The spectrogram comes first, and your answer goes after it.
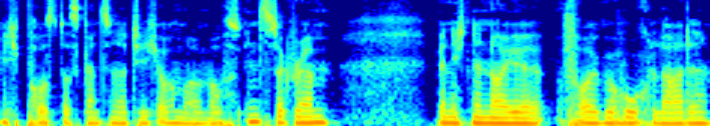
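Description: The voice has a dark, mellow tone, somewhat breathy, with monotone, flat intonation. It moves at a moderate pace in a dry, close sound with no echo. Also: man. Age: 20s. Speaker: martial arts trainer. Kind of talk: casual chat.

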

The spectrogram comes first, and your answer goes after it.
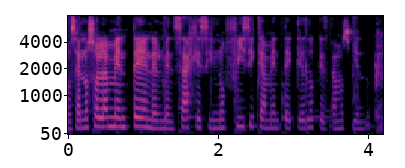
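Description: A woman speaks in a normal speaking voice at medium pitch and a moderate pace, with fairly even intonation, a dry, close sound without echo, and a very clean recording over a silent background. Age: 20s. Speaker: visual artist. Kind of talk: casual chat.

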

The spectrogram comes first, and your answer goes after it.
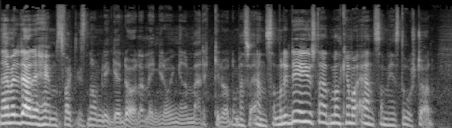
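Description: Talking at a very fast pace, a woman shows big swings in loudness. Noticeable background noise runs underneath. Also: medium pitch for a woman. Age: 30s. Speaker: podcast co-host. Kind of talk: casual chat. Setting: in a flat with balcony door open.

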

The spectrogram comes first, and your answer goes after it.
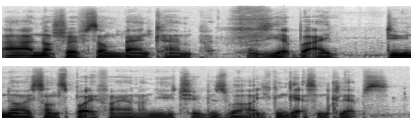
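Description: A man talks at a fairly quick pace with a very deep, low pitch. His intonation is monotone and flat. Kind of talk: casual chat.

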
